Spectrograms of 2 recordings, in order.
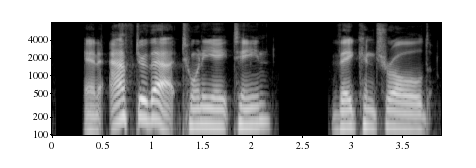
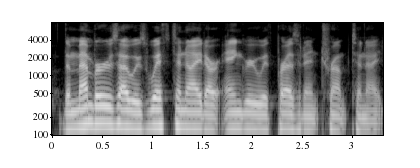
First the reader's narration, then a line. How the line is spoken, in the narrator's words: said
